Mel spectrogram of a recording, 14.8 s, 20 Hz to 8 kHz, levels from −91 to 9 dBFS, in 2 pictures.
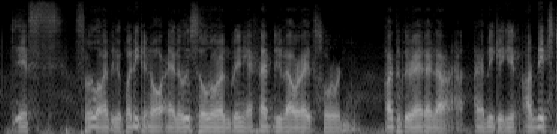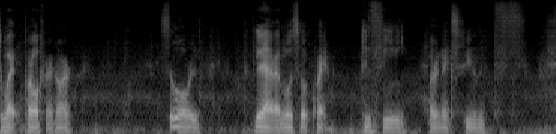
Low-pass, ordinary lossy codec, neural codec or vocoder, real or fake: none; none; codec, 16 kHz, 0.5 kbps, FreqCodec, larger model; fake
